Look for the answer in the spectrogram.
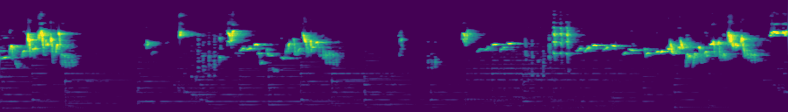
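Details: Tiểu lửa bird calls used as a lure for trapping: bursts of high, sharp chirps and short twittering phrases, irregular with brief pauses, over a faint steady low electronic hum.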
